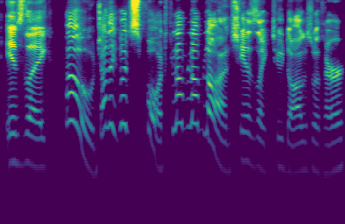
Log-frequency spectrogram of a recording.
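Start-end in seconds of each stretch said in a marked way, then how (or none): 0.8-2.8 high, posh British queen impression; a high hammed-up British accent; mock British queen. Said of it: "woman that maybe is supposed to be the queen".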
